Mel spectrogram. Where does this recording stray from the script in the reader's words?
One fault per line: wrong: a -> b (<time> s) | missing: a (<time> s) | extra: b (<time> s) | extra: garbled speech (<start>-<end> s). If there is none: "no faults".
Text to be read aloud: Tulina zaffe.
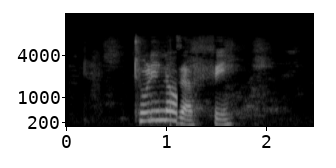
no faults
